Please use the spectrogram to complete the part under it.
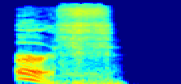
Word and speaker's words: earth: Al decirla, olvídate de la A. Y di earth.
